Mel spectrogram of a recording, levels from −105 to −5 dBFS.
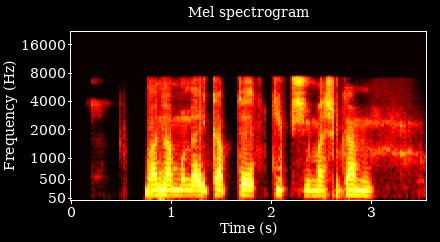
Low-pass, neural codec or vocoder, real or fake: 7.2 kHz; codec, 16 kHz, 2 kbps, X-Codec, HuBERT features, trained on balanced general audio; fake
